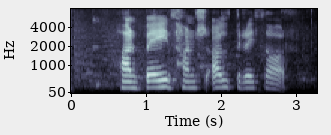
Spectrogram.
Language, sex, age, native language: Icelandic, male, 9, Icelandic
